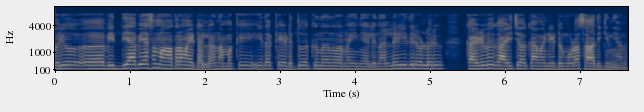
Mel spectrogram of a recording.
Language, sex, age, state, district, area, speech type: Malayalam, male, 30-45, Kerala, Kozhikode, urban, spontaneous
